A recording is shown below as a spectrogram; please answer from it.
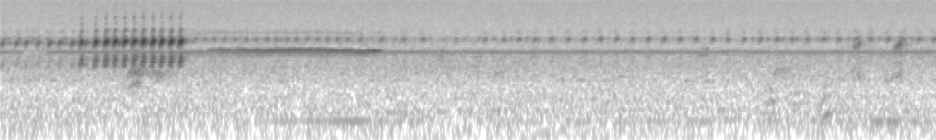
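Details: Tree frogs singing in a pond on an April night in north-east Italy: a loud burst of fast, rapidly pulsed croaks, then softer repeated pulses, over the steady, unbroken trill of mole crickets.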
